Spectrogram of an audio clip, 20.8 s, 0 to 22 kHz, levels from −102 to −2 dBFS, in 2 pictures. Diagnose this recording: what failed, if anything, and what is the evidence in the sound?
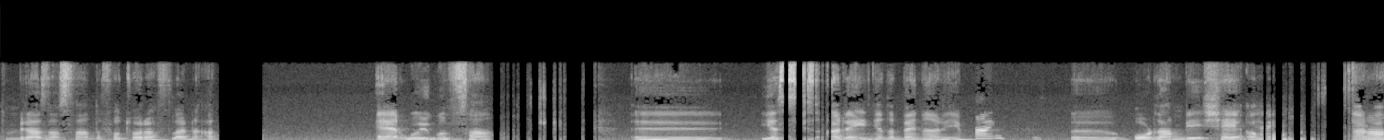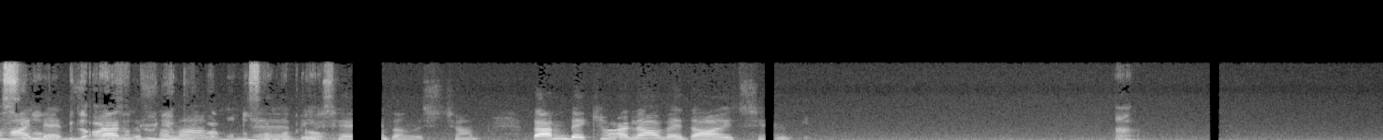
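The speech cuts to silence seven times: 1.63–1.98 s, 3.69–4.49 s, 5.87–6.26 s, 9.46–10.19 s, 13.01–13.27 s, 16.11–16.22 s and 19.45–19.53 s. The gaps start and stop abruptly or with a fade of a few milliseconds. At 3.69, 5.87 and 9.46 s the silence breaks into clusters of short holes, the longest 0.14 s. Each time, speech resumes further on, as if it had kept playing. This points to the wireless playback link, likely a Bluetooth dropout. Packets arrived too late and were discarded.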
